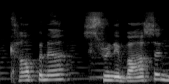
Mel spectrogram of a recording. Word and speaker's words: Kalpana Srinivasan: Today, I'm really thrilled to have with me as my guest, Kalpana Srinivasan, who's the managing partner of Susman Godfrey.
